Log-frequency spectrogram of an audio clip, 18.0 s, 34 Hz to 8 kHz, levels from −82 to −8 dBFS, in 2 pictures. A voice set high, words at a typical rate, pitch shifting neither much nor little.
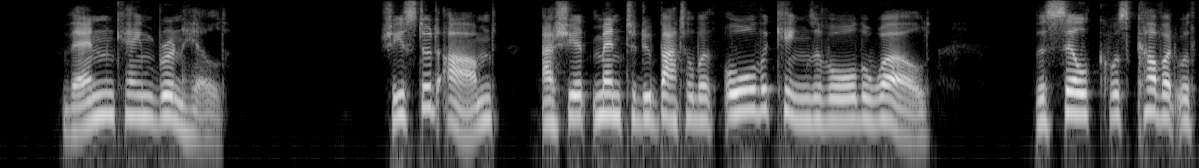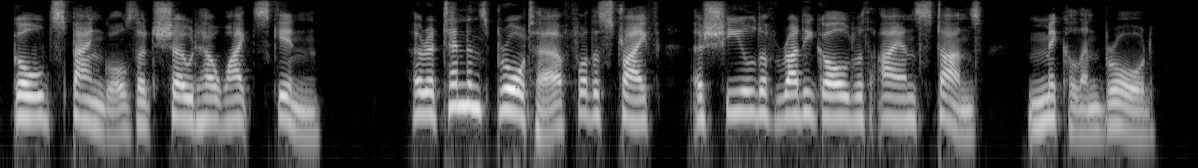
No: medium, 170 Hz; average, 170 wpm; average, 3.7 semitones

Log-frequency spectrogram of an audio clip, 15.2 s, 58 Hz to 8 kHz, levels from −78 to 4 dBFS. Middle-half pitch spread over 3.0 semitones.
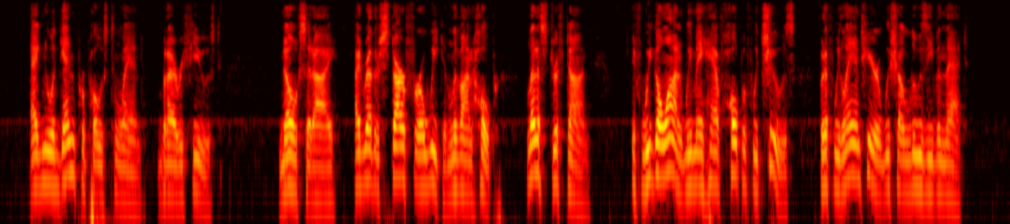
Yes: average, 4.3 semitones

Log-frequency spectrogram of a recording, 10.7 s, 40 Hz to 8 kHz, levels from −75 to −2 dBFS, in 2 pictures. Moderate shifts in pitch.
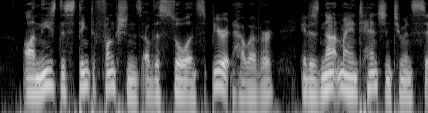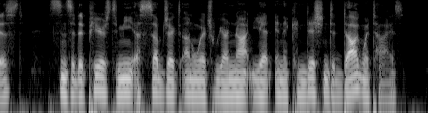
Yes: average, 3.2 semitones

